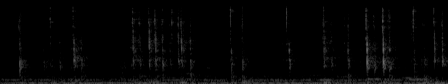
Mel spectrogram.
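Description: Typing on a computer keyboard: faint, irregular runs of keystrokes with short pauses between them, as a word of code is deleted and retyped.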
